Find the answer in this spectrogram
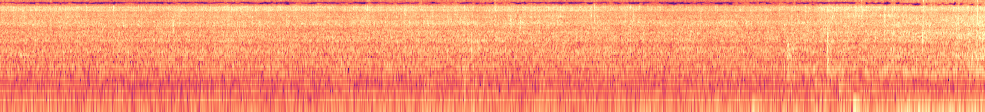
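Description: Lamb curry sizzling steadily in an aluminium pot on a gas stove. A wooden spoon stirs it near the end, knocking a few times against the pot.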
